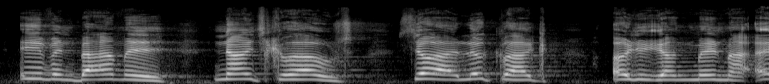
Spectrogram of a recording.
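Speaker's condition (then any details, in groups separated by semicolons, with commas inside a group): Cerebral palsy; born premature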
